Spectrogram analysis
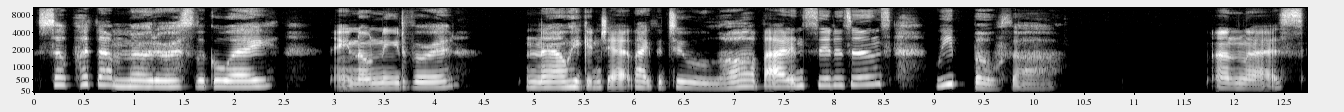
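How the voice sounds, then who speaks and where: A woman voicing an obsessive, dominant outlaw cowgirl in a put-on Southern accent, for an ASMR roleplay, teasing and dropping into soft whispers. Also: mid-range voice, dry recording, clean studio sound. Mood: flirtatious. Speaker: ASMR performer.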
